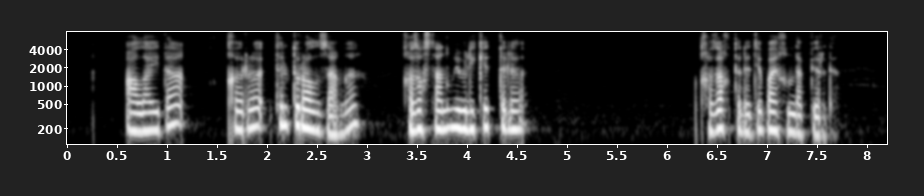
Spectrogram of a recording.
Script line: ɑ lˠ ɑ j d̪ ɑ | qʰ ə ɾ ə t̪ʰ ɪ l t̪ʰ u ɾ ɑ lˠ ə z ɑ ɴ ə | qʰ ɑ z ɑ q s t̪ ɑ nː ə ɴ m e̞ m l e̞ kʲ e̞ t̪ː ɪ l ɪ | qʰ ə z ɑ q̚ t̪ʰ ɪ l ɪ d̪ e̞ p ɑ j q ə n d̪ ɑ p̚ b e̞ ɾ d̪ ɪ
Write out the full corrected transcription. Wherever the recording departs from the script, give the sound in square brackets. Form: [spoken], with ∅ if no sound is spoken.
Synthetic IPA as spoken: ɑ lˠ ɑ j d̪ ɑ | qʰ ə ɾ ə t̪ʰ ɪ l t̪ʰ u ɾ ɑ lˠ ə z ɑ ɴ ə | qʰ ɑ z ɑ q s t̪ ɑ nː ə ɴ m e̞ m l e̞ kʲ e̞ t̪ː ɪ l ɪ | qʰ [ɑ] z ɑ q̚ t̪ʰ ɪ l ɪ d̪ e̞ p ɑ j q ə n d̪ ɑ p̚ b e̞ ɾ d̪ ɪ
